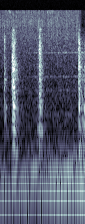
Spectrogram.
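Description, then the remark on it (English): A woman closes the wooden palm log door of a mud brick house behind her, with a few short scraping knocks over a low steady hum and a last thud at the end. No voices. “She ducked through the courtyard and into the main room of her mud brick house, closing the palm log door behind her.”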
